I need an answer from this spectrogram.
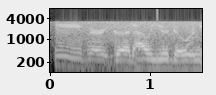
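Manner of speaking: ordinary delivery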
